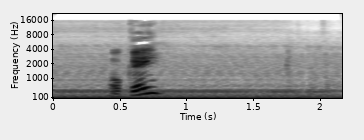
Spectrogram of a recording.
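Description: John Deere 444K wheel loader's diesel engine running steadily, a low even hum heard from inside the cab.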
